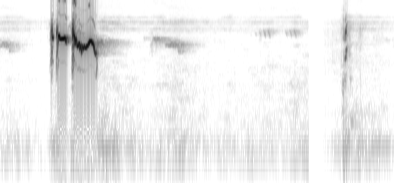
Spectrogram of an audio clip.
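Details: Lure bulbul gives one short, loud warbled phrase that dips and rises, followed by silence and a faint tick.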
